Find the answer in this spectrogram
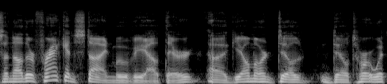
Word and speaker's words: Guillermo del Toro: Guillermo del Toro. How do you say his name? Guillermo del Toro.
